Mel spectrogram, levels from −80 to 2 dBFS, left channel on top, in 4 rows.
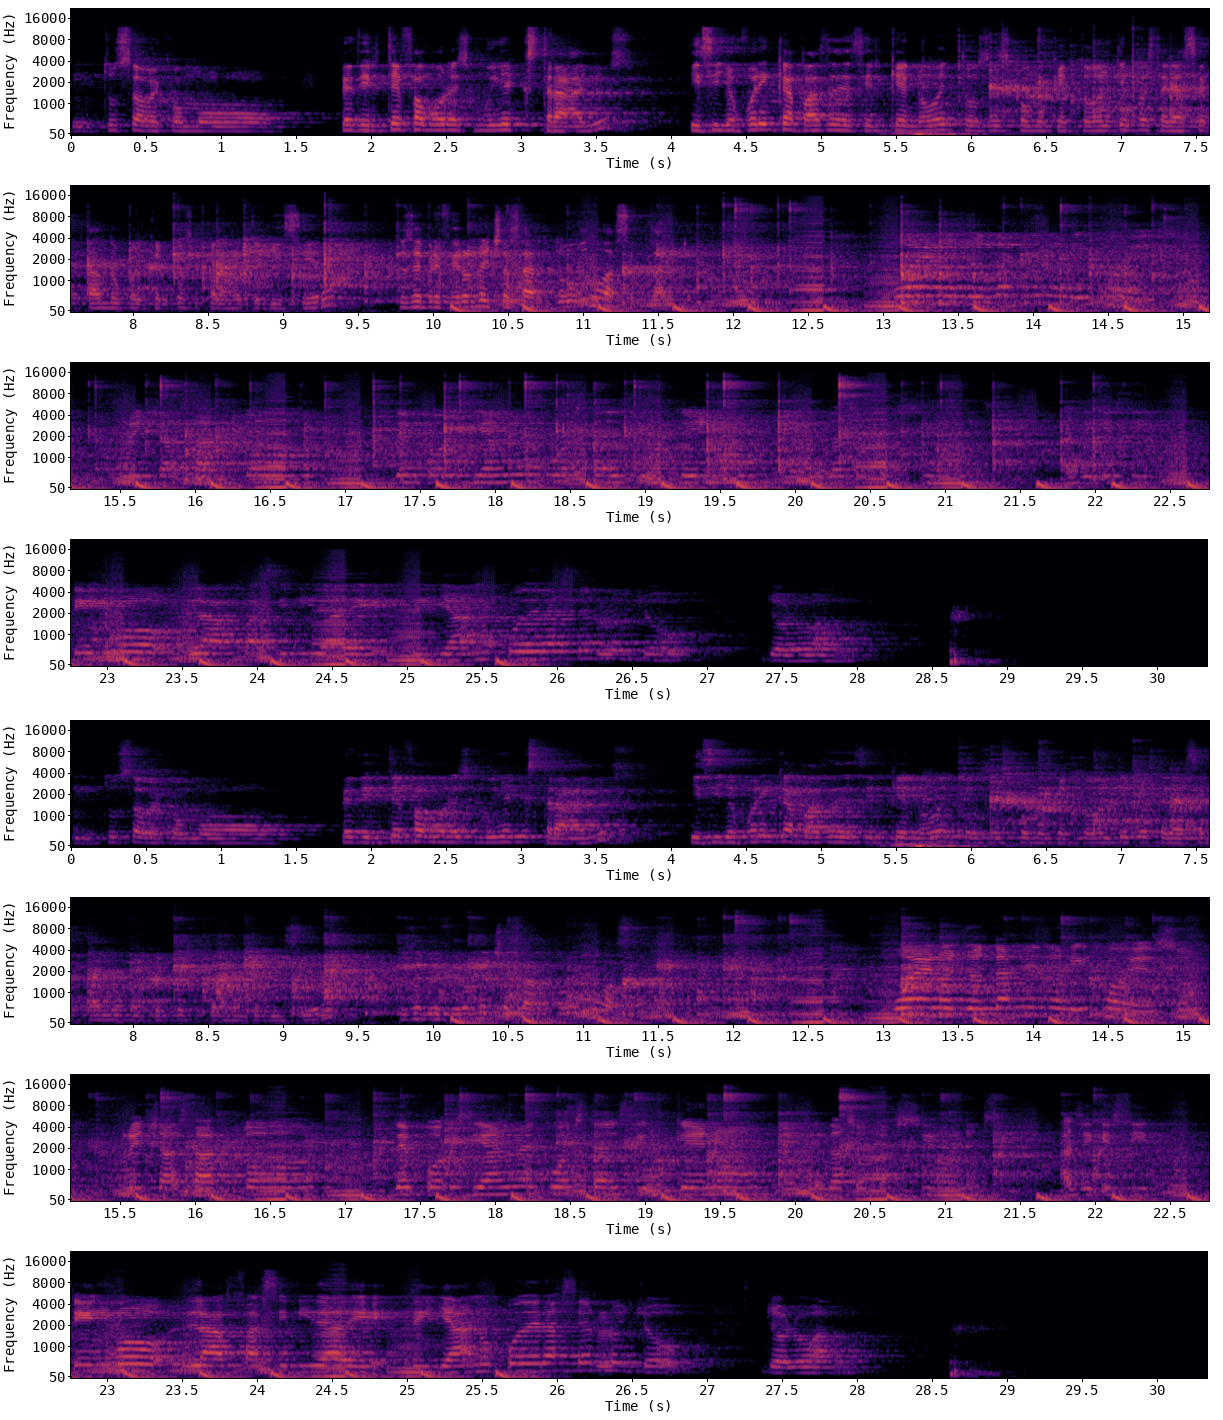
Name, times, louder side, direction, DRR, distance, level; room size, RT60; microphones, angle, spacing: voice 1, 0.0-1.3 1.8-3.7 4.1-9.3 9.8-11.8 28.6-28.7, left 5 dB, 65° left, 7 dB, 0.6 m, -41 dB
sound 1, 5.4-23.1, left 1 dB, 80° left, 1.7 m, -43 dB
sound 2, 10.1-26.1, left 1 dB, 10° left, 0.3 m, -43 dB
voice 2, 13.0-15.2 15.5-22.4 22.8-26.8 27.4-28.0, right 4 dB, 35° right, 6 dB, 0.6 m, -41 dB
6.9 x 4.8 x 5.5 m, 1.4 s
head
